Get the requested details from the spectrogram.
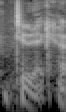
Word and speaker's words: Tudyk: and the K-2SO robot, Alan Tudyk. Is that how you say his name? – Alan Tudyk. – Tudyk. Okay. – He got two dicks.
